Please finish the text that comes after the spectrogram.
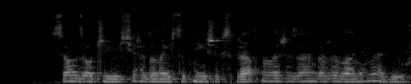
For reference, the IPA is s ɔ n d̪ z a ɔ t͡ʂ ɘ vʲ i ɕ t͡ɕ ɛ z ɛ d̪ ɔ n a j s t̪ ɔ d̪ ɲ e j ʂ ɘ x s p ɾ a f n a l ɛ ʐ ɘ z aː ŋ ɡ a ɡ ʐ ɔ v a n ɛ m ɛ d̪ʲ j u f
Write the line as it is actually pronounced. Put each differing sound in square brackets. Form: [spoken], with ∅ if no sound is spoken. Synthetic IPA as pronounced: s ɔ n d̪ z [ɛ] ɔ t͡ʂ ɘ vʲ i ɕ t͡ɕ ɛ [ʐ] ɛ d̪ ɔ n a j s t̪ ɔ [t̪] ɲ e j ʂ ɘ x s p ɾ a f n a l ɛ ʐ ɘ z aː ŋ ɡ a [∅] ʐ ɔ v a [ɲ] ɛ m ɛ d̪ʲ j u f

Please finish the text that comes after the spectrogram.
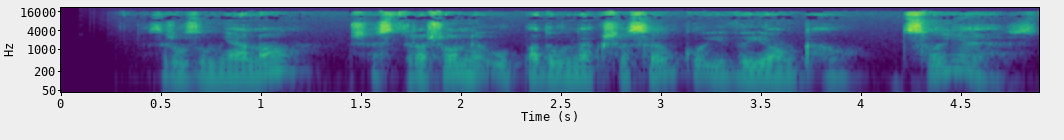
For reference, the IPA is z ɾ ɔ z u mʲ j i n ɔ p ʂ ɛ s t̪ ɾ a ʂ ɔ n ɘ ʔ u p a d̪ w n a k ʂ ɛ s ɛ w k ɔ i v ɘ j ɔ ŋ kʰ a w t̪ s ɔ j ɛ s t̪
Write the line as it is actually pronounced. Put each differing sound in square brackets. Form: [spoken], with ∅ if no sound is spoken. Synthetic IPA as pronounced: z ɾ ɔ z u mʲ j [a] n ɔ p ʂ ɛ s t̪ ɾ a ʂ ɔ n ɘ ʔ u p a d̪ w n a k ʂ ɛ s ɛ w k ɔ i v ɘ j ɔ ŋ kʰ a w t̪ s ɔ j ɛ s t̪

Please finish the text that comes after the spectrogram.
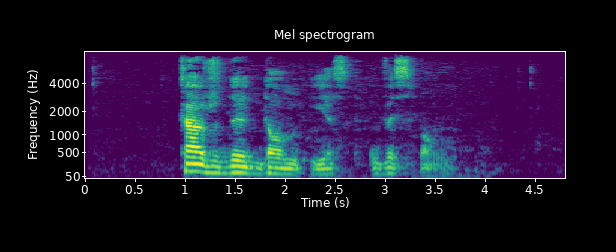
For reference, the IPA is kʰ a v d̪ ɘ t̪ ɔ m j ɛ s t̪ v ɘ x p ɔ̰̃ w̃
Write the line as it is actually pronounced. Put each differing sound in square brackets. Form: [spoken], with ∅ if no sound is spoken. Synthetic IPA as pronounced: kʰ a [ʐ] d̪ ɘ [d̪] ɔ m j ɛ s t̪ v ɘ [s] p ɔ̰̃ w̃

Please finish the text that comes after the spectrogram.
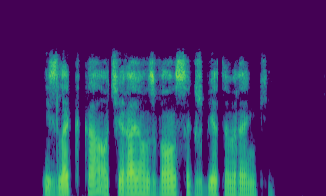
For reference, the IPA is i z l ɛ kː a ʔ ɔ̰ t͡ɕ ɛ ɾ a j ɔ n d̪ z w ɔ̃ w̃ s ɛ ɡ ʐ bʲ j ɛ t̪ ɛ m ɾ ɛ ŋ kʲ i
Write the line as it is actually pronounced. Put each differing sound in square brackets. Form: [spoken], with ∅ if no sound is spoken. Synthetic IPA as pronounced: i z l ɛ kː a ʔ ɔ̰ t͡ɕ ɛ ɾ a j ɔ n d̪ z [v] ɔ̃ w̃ s ɛ ɡ ʐ bʲ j ɛ t̪ ɛ m ɾ ɛ ŋ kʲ i

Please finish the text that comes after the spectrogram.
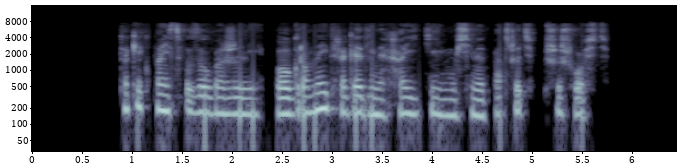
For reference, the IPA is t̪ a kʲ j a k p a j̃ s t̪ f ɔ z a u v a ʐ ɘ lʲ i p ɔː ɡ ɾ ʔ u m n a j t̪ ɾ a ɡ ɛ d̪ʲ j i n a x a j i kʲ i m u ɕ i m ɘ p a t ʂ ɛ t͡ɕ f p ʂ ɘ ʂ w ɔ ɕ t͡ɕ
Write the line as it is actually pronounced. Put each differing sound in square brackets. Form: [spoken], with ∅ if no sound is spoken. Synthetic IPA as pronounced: t̪ a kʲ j a k p a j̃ s t̪ f ɔ z a u v a ʐ ɘ lʲ i p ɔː ɡ ɾ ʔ [ɔ] m n [ɛ] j t̪ ɾ a ɡ ɛ d̪ʲ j i n a x a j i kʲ i m u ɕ i m ɘ p a t ʂ ɛ t͡ɕ f p ʂ ɘ ʂ w ɔ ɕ t͡ɕ

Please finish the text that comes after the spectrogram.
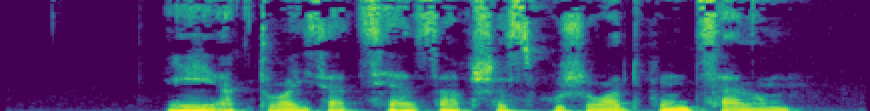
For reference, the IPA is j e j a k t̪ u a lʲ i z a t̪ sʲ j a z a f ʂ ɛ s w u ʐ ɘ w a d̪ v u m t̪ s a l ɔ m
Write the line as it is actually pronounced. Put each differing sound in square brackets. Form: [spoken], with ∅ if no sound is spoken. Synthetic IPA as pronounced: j e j a k t̪ u a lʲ i z a t̪ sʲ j a z a f ʂ ɛ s w u ʐ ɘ w a d̪ v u m t̪ s [ɛ] l ɔ m

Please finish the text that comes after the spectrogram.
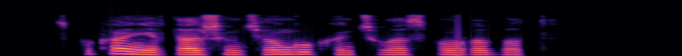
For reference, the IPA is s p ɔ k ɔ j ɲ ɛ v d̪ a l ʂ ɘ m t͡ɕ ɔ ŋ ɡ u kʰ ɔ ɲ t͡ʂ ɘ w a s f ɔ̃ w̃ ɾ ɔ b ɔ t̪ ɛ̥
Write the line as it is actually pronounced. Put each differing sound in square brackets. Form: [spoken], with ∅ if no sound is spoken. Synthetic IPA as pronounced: s p ɔ k ɔ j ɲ ɛ v d̪ a l ʂ ɘ m t͡ɕ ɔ ŋ ɡ u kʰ ɔ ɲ t͡ʂ ɘ w a s f ɔ̃ w̃ ɾ ɔ b ɔ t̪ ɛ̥

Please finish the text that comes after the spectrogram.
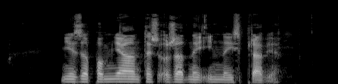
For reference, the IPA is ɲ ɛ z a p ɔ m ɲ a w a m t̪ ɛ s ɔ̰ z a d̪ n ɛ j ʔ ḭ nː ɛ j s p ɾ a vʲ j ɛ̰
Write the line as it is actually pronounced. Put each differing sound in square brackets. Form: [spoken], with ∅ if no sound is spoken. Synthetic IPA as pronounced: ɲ ɛ z a p ɔ m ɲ a w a m t̪ ɛ [ʂ] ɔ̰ [ʐ] a d̪ n ɛ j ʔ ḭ nː ɛ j s p ɾ a vʲ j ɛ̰

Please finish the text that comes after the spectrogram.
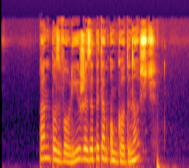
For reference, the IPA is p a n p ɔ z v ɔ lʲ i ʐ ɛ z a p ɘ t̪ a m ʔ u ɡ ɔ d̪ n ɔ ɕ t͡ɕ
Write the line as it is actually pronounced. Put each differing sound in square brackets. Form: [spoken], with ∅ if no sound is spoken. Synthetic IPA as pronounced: p a n p ɔ z v ɔ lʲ i ʐ ɛ z a p ɘ t̪ a m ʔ [ɔ] ɡ ɔ d̪ n ɔ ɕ t͡ɕ

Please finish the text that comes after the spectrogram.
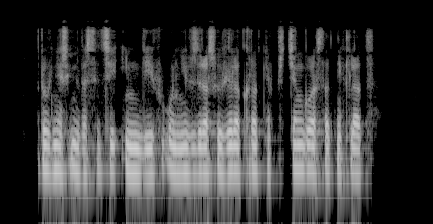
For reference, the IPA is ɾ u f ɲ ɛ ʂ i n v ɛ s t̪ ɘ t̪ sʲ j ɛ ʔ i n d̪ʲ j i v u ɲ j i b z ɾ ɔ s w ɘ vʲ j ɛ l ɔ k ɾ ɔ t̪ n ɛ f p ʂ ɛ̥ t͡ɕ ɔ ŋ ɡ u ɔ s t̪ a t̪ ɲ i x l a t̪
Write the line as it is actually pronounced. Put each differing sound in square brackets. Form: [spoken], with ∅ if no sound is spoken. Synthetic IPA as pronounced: ɾ u [v] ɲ ɛ ʂ i n v ɛ s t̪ ɘ t̪ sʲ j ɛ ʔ i n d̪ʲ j i v u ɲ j i [v] z ɾ ɔ s w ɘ vʲ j ɛ l ɔ k ɾ ɔ t̪ [ɲ] ɛ f p ʂ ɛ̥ t͡ɕ ɔ ŋ ɡ u ɔ s t̪ a t̪ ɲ i x l a t̪

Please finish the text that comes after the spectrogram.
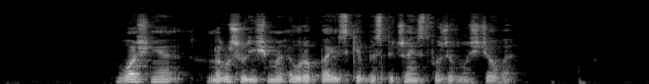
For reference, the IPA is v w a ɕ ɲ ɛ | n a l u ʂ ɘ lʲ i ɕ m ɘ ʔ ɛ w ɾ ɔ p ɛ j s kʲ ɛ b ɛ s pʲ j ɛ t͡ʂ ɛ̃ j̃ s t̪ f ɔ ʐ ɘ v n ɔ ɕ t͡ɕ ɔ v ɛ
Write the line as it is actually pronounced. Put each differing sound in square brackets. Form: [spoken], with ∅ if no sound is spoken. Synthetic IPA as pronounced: v w a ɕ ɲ ɛ | n a [ɾ] u ʂ ɘ lʲ i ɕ m ɘ ʔ ɛ w ɾ ɔ p ɛ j s kʲ ɛ b ɛ s pʲ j ɛ t͡ʂ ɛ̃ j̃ s t̪ f ɔ ʐ ɘ v n ɔ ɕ t͡ɕ ɔ v ɛ

